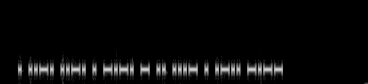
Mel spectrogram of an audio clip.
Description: Morse code, heard as a keyed tone, about 46 wpm, 700 Hz. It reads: EFFECTIVELY
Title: Sentences from Top 1400 Words - New Word Drill - 45wpm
